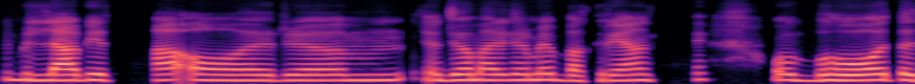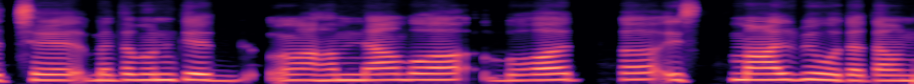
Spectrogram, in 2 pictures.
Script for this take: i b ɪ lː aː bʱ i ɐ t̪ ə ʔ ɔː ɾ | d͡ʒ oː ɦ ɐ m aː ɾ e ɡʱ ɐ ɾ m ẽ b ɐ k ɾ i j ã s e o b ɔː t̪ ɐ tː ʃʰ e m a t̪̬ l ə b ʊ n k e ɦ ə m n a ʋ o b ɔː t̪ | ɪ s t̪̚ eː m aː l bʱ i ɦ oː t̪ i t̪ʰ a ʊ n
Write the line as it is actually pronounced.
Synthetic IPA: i b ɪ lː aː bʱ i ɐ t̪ a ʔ ɔː ɾ | d͡ʒ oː ɦ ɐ m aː ɾ e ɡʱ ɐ ɾ m ẽ b ɐ k ɾ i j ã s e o b ɔː t̪ ɐ tː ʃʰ e m ɐ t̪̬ l ə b ʊ n k e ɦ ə m n a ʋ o b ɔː t̪ | ɪ s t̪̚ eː m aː l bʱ i ɦ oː t̪ a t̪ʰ a ʊ n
